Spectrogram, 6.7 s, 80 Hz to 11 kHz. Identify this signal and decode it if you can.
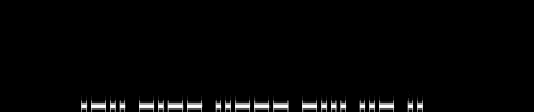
Morse code, heard as a keyed tone, about 20 wpm, 700 Hz. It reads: LY2BUI
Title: DXCC-100 Call Signs - 6 Characters - 20wpm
